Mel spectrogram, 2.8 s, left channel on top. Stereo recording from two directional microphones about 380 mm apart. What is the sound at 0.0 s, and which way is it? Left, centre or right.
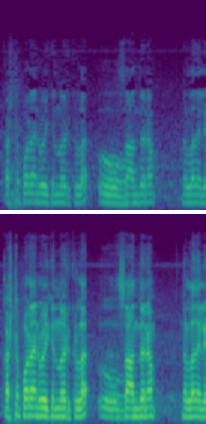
A man's voice, right.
